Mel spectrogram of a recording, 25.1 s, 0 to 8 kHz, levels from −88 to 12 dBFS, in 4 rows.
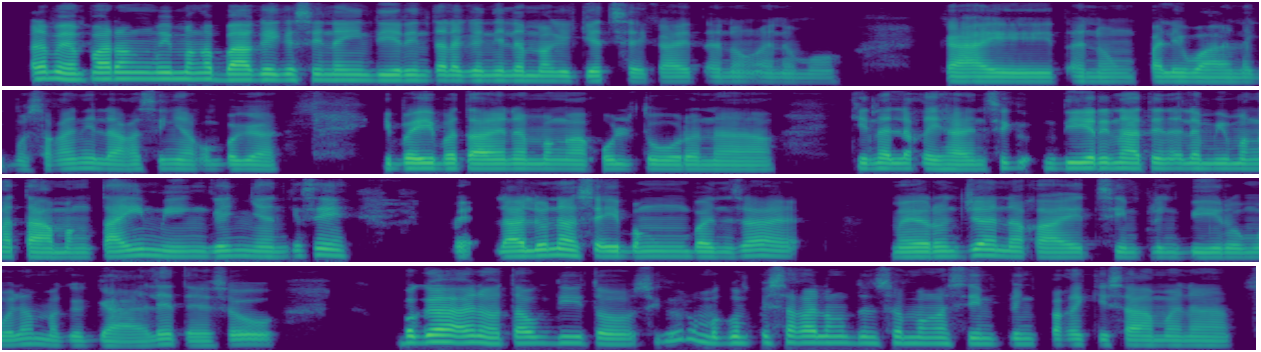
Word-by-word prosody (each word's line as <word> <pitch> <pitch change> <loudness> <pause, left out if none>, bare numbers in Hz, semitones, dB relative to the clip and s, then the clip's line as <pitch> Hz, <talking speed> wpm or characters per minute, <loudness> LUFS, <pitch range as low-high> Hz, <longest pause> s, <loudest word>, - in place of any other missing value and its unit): alam 185 +1 +5
mo 185 - +6
yun 165 - +3
parang 180 +1 +5
may 180 0 +2
mga 175 0 +2
bagay 155 -1 +6
kasi 155 0 -1
na 150 - +1
hindi 145 -1 +1
rin 145 -1 -1
talaga 140 -1 +2
nila 135 0 0
ma-ge-gets, 130 0 -1
eh, 115 - -2
kahit 120 0 -3
anong 120 0 -7
ano 110 0 -9
mo, 105 0 -13 0.6
kahit 115 -1 +2
anong 115 -1 -7
paliwanag 110 -2 -2
mo 120 - -11
sakanila. 130 +2 -2
Kasi 130 +1 -8
nga 120 - -4
kumbaga 120 -2 -2 0.5
iba-iba 140 0 +5
tayo 130 -1 +6
ng 135 - +1 0.2
mga 125 -1 0
kultura 120 -1 -2
na 115 -1 -3 0.4
kinalakihan 135 -4 0
sigu 150 +3 -7
hindi 150 +1 +3
rin 150 - +2
natin 145 0 +3
alam 140 0 -1
yung 135 0 -1
mga 130 - +1
tamang 125 -1 +3
timing 140 -1 +1
ganyan. 145 -2 -2
Kasi 165 +2 +1 0.8
lalo 140 +2 +5
na 170 - +7
sa 150 - +1
ibang 140 0 -1
bansa 145 +3 0 0.5
meron 135 +2 +2
diyan 160 -1 +2
na - - +3
kahit 125 -1 0
simpleng 125 -1 -7
biro 125 0 -3
mo 125 +1 -3
lang 150 - -4
magagalit, 120 +2 -4
eh. 115 - -3
So, 70 -10 -2 0.6
kumbaga 190 0 +6
ano 165 -4 +2
tawag 170 0 0
dito, 160 -5 -1
siguro 250 +4 -8
mag-umpisa 180 +1 -2
ka 185 - +4
lang 180 0 -1
dun 175 - -3
sa 170 +1 -3
mga 165 -1 -2
simpleng 150 -1 -5
pakikisama 135 -3 -2
na 120 -1 -5
135 Hz, 180 wpm, -25 LUFS, 125-155 Hz, 0.8 s, na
